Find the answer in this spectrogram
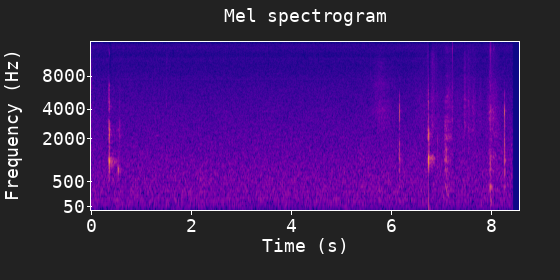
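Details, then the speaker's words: Baby girl who gets hiccups every day, with hiccups: five or so sharp, brief hiccup sounds separated by a long quiet gap in a quiet room. "Poor baby girl has the hiccups."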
